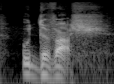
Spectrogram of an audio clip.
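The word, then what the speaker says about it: udvash (וּדְבַשׁ): When you say, chalav udvash, you mean milk and honey. The vav there, which is pronounced u because of certain reasons, is a conjunctive vav.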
